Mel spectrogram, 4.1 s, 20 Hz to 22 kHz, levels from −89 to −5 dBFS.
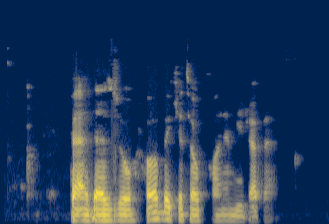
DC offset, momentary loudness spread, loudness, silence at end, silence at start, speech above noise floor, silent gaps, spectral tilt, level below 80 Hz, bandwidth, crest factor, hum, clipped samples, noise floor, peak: under 0.1%; 15 LU; -18 LUFS; 0.75 s; 0.35 s; 45 dB; none; -8 dB/octave; -44 dBFS; 7.4 kHz; 18 dB; none; under 0.1%; -62 dBFS; -2 dBFS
